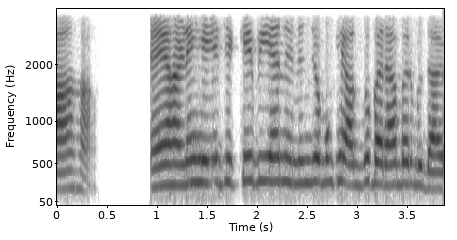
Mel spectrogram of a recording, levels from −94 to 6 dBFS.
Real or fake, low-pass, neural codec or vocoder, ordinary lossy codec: real; 3.6 kHz; none; none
